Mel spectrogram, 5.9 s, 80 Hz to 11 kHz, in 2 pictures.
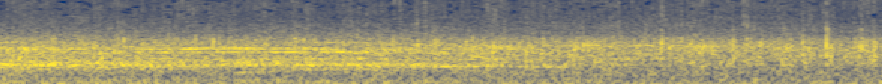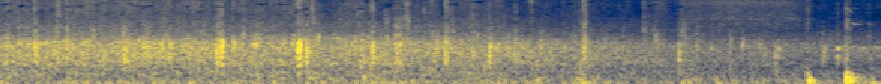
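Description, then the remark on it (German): Loud, sustained audience applause, called for as a '10-point applause', fills the room, a dense wash of clapping that holds steady for several seconds before easing slightly, with a few sharper individual claps near the end. “Wir gehen auf 7 Punkte. 8 Punkte, 9 Punkte und jetzt mit einem 10-Punkte-Applaus”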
